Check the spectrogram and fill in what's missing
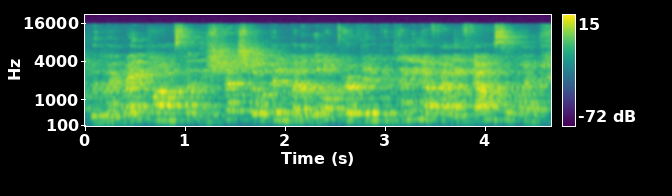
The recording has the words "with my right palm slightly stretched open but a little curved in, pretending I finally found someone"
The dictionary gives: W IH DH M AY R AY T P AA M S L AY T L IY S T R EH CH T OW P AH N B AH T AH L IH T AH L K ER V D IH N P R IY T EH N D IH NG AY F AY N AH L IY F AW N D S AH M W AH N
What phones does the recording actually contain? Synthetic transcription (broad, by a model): W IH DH M AY R AY T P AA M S AY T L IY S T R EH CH T OW P AH N B AH T AH L IH T L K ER D IH N P R IY T EH N D IH NG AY P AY AH IY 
